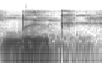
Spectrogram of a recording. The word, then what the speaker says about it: LIWC: and Word Count, LIWC, which I pronounce Luke.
